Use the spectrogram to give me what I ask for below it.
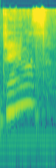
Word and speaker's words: genes: the word genes right it's spelled g-e-n-e-s jeans i know you've heard this word before it's when we're talking about this this and this are not the same thing does not mean jeans nope nope nope it's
